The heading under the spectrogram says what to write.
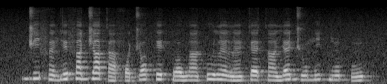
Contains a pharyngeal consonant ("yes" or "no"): no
